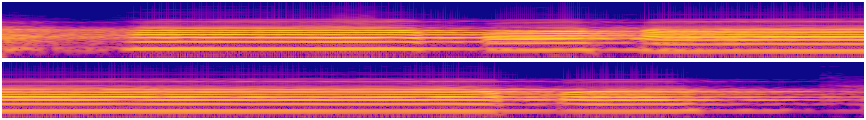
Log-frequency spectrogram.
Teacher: یہاں پر الف مد کو 3 الف لمبا کیا کیونکہ قاف جو ہے اس کے بعد والا حرف ہے، ساکن کیا، قاف حروف قلقلہ میں سے بھی ہے، تو جزم لگی تو قاف کو میں نے جنبش دے کے حرکت دے کے پڑھا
